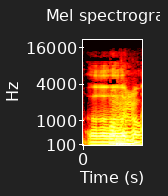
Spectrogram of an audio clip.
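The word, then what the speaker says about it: Montembeault: Ako sa vyslovuje Montebo? – Montebo.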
